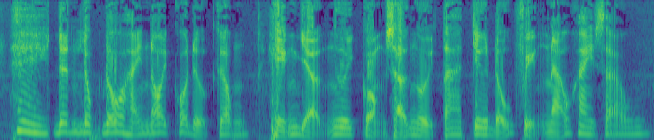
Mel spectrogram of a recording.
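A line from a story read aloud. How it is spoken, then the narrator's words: Sighing. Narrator (Vietnamese): Vân Ngọc Chân thở dài nói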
